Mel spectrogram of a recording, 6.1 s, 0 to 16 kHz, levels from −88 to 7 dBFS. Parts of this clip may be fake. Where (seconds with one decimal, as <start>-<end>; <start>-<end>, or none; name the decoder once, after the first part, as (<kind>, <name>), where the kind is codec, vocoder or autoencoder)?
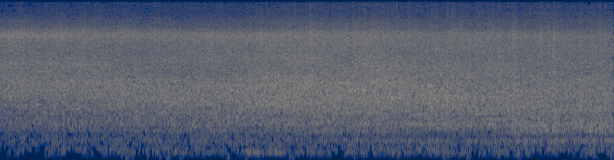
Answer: none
